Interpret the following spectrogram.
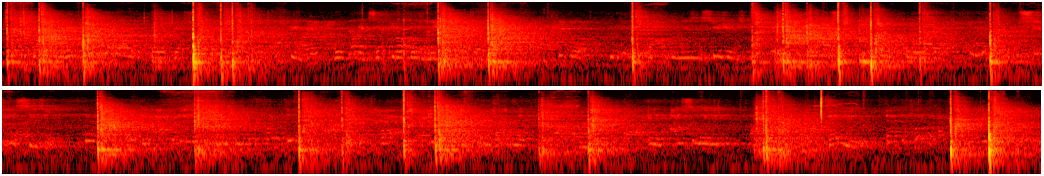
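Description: Cornhole bags thudding one after another onto wooden cornhole boards, a hit every second or two, echoing in a large gym hall, with voices murmuring in the background.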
